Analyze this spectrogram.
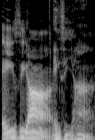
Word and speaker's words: Asiahn: Because the next one bringing to the stage is Asiahn.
